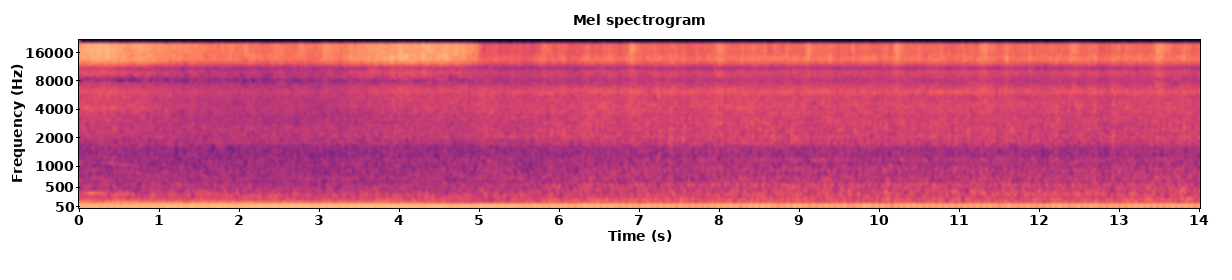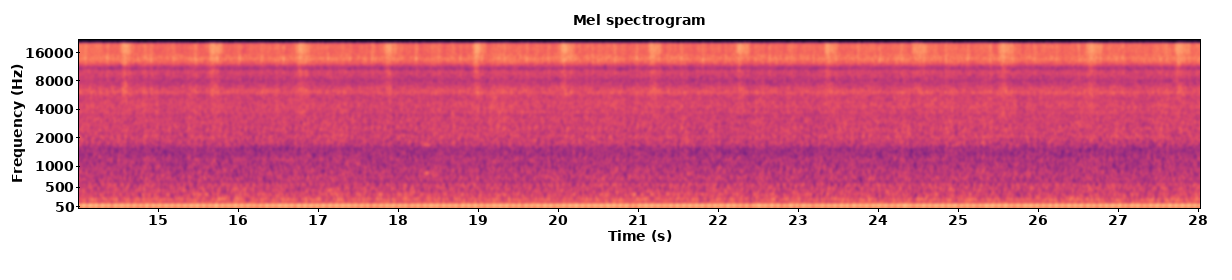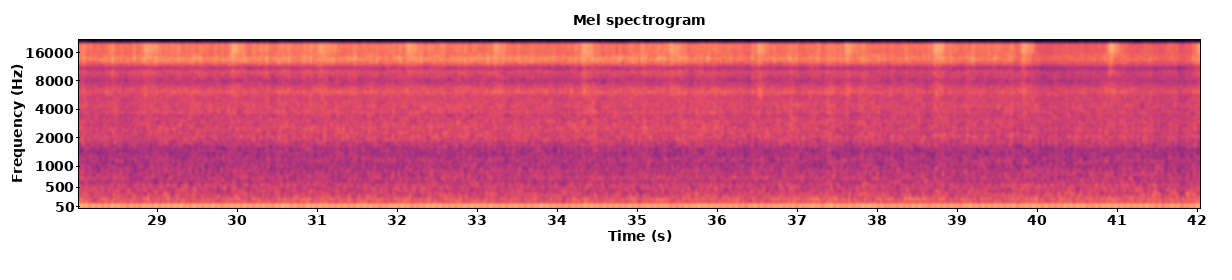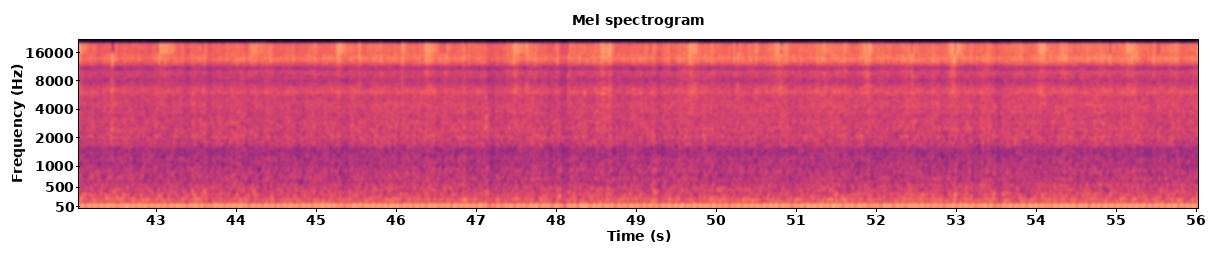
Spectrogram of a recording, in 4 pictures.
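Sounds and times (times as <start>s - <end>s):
sawmill machinery droning: 0.0s - 56.0s.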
